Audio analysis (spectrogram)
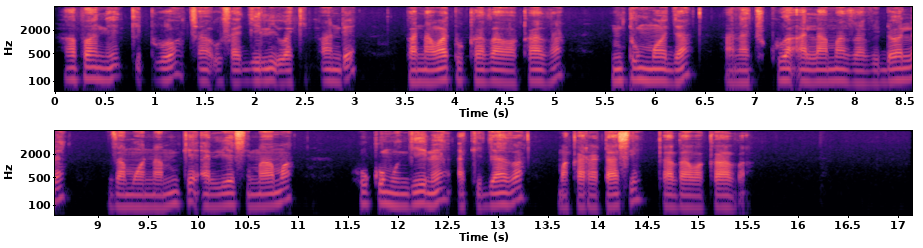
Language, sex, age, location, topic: Swahili, female, 25-35, Kisumu, government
